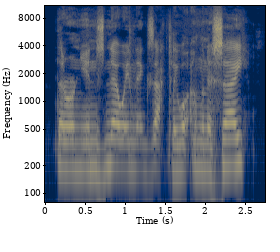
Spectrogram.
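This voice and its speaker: A man speaks quietly in a high pitch at a moderate pace. His intonation is fairly even, and the sound is dry and close with no echo. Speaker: cooking demo host. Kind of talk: cooking tutorial. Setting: outdoor demo kitchen in front garden. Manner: halting, many fillers.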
